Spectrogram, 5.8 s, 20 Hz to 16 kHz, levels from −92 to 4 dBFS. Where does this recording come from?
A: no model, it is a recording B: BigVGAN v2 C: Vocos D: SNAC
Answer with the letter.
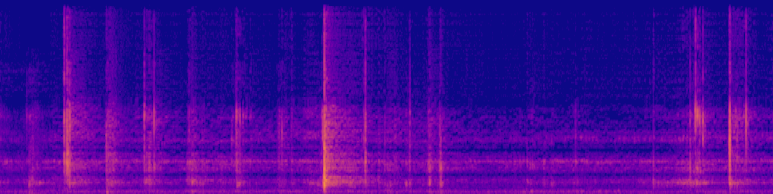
D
